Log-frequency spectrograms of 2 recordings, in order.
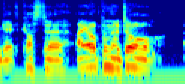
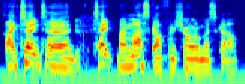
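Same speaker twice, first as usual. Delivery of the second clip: ordinary talk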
